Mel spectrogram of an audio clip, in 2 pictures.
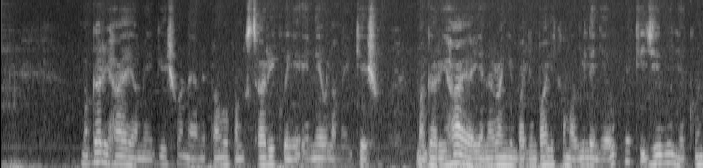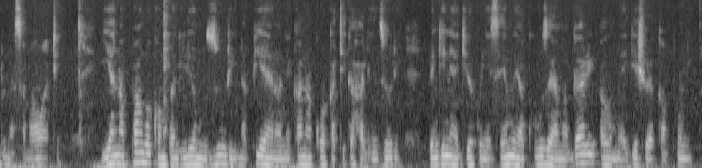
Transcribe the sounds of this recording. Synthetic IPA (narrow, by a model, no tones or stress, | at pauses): maɠaɾiɦajajamɛɛɠɛʃwanajamɛpaŋɡwakwam̩stʰaɾikwɛɲɛʔɛnɛɔlamaɛɠɛʃɔ̥maɠaɾiɦajajanaɾaŋɡimbalimbalikʰamavilɛɲɛupɛkʰiʄivuɲɛkʰundunasamawati | janapaŋɡwakwam̩paŋɡiliɔm̩zuɾinapiajanaɔnɛkanakuwakatikahalinzuɾi | pɛŋɡinɛjakiwɛkwɛɲɛsɛhɛmujakuuzajamaɠaɾiʔaumaɛʄɛʃɔjakam̩pʰuni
